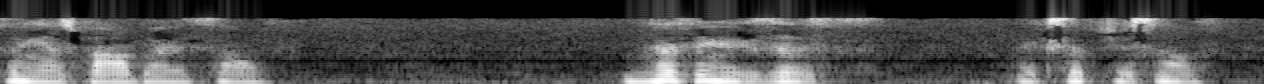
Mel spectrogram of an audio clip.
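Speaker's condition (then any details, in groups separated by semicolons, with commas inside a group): Parkinson's disease; others offer remedies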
